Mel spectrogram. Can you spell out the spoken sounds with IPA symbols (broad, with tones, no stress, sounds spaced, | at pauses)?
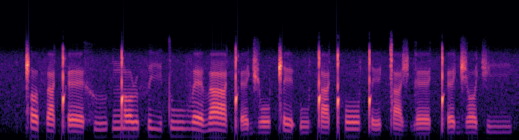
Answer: ǁ ʌ˥˧ θ a˧ ǃʼ ɛː˧˩ x ɯ˥ | ŋ͡ǃ ʌː˥ ɹ θ iː˥˧ t uː˥ β ɛ˥˧ ð aː˥˧ ǃʼ ɛ˩˧ d͡ʒ oː˧ ǁ e˥˧ ʔ u˧ ǃ a˧ ǃʰ oː˥ ǃ e˩˧ ǀ a˧˩ ʒ ɡ ɛː˧ ǃʼ ɛ˥ d͡ʒ ʌː˥ t͡ʃ iː˥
